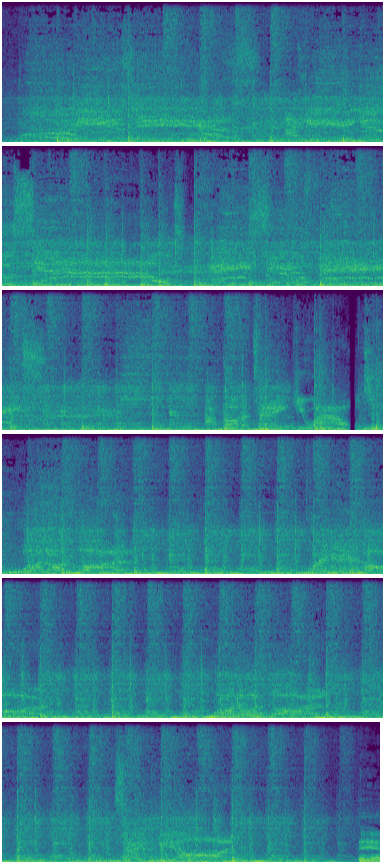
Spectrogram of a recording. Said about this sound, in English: How is the chorus in that song? Terrible. Does it make up for what you heard before? No. Hey, listeners, you be the judge. Take a listen to this.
